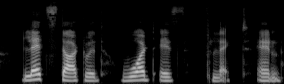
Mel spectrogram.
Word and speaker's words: Flekt: start with what is Fleck and how did you come by the name of it? Am I even pronouncing it right? Yes, that's the right way to say fleck.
